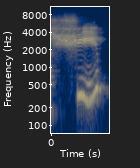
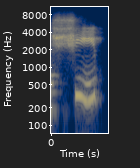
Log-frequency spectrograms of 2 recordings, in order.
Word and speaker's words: sheep: satu domba we say a Sheep i-nya panjang ya enya dua bunyinya panjang a Sheep kalau dua tetap bilangnya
